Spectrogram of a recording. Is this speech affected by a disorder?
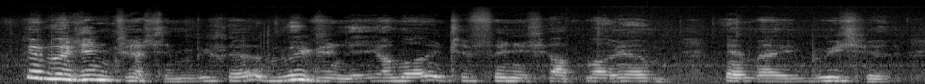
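Yes: cerebral palsy.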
